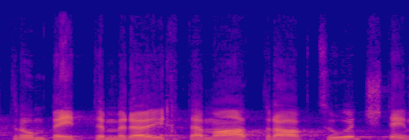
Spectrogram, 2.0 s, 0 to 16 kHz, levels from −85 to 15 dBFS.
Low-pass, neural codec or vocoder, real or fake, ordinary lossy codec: 14.4 kHz; vocoder, 44.1 kHz, 128 mel bands every 256 samples, BigVGAN v2; fake; none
